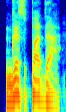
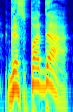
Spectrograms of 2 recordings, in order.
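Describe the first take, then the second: First: Said in the usual way. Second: Higher urgent call to order; exclaiming. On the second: Acted. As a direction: cut the teasing short. (громкий призыв к порядку) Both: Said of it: "воскликнул Д'Артаньян".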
